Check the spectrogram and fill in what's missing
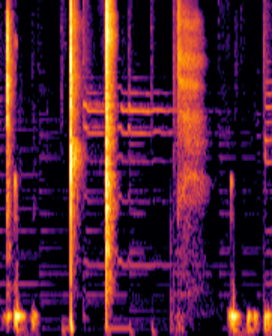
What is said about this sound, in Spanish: Un aplauso para mí.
